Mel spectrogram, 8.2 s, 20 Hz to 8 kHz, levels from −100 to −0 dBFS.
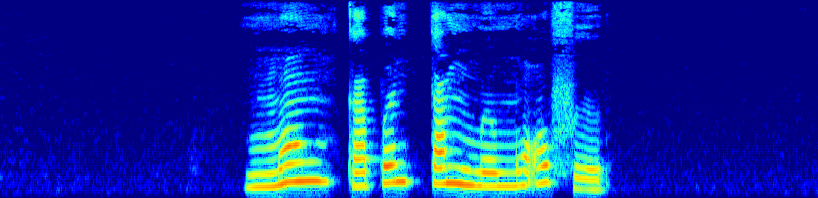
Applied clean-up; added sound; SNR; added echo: none; none; none; none.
